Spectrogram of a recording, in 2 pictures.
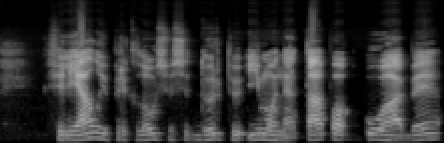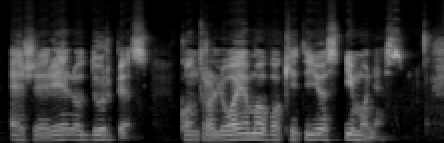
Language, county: Lithuanian, Vilnius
